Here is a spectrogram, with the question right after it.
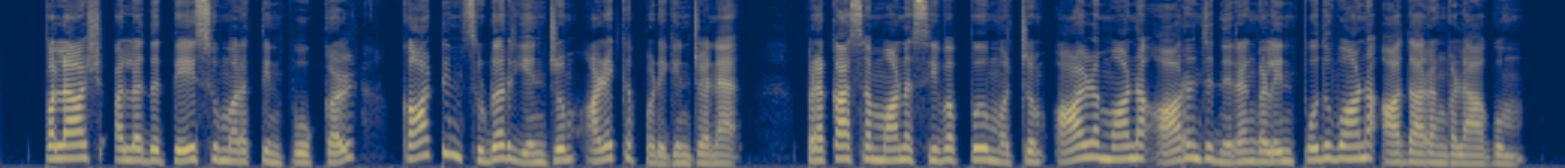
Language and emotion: Tamil, neutral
